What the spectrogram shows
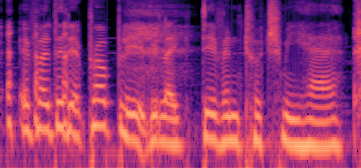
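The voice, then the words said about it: Broad Geordie accent. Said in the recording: “If it was proper Geordie.”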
